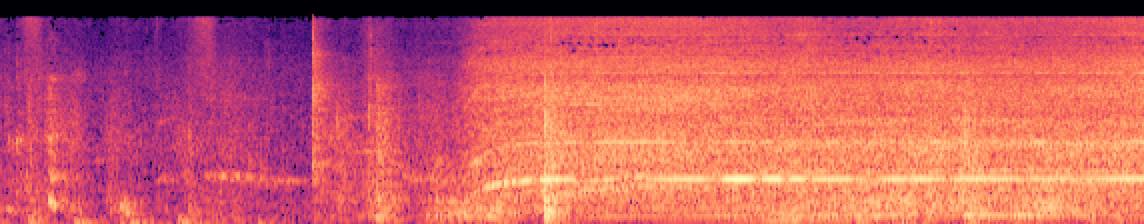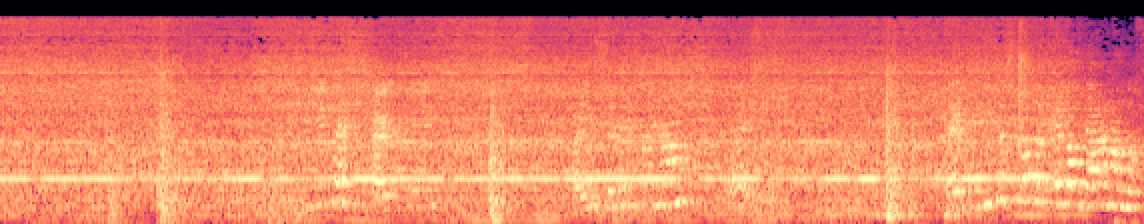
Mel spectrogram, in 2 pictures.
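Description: Cordless stick vacuum cleaner switched on about four seconds in, its motor spinning up quickly to a steady high whine over a loud hiss, then running steadily as it is pushed across the floor. Before it starts there are only a few light knocks.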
